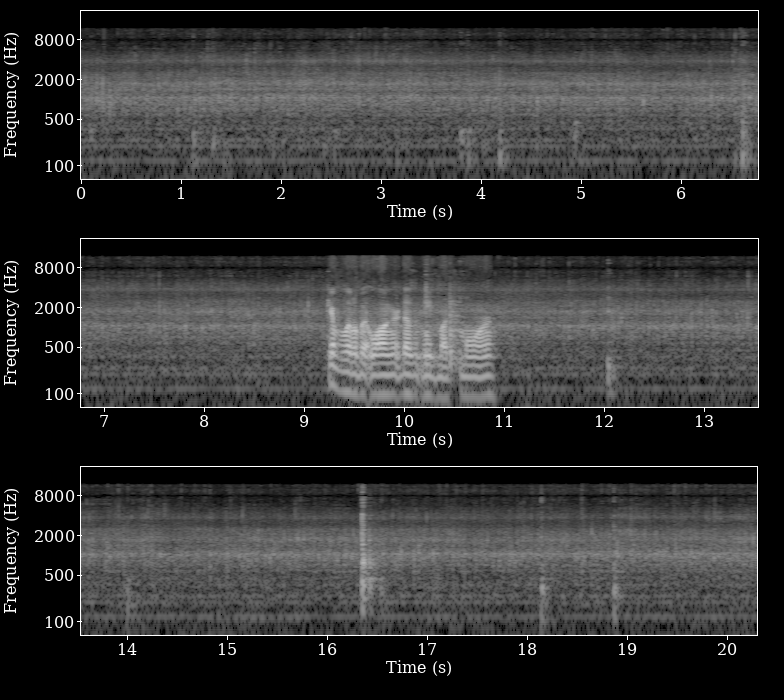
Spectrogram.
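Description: A fork scrapes and taps against a frying pan.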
